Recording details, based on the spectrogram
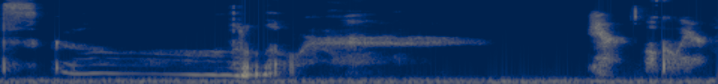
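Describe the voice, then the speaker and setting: A woman playing a friendly but evil scientist in an ASMR roleplay, whispering softly in a gentle, teasing, unhurried way. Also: sits high, little pitch movement, pitched above the performer's own voice, exaggerated voice. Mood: playful menace. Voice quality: soft breathy whisper. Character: friendly but evil female mad scientist, playfully menacing.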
